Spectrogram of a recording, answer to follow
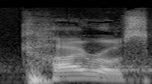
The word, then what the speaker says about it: kairos: It is kairos, K-A-I-R-O-S, kairos.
